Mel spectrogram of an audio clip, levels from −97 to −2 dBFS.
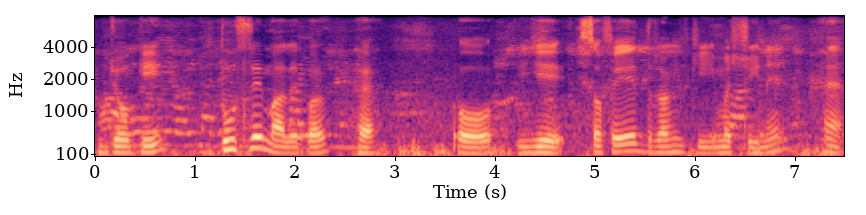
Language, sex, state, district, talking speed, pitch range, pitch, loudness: Hindi, male, Punjab, Kapurthala, 105 wpm, 125-145 Hz, 135 Hz, -16 LUFS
